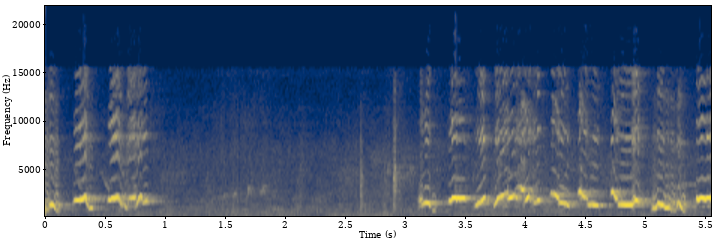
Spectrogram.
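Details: White-rumped shama song, used to make an unmotivated bird more combative: a brief whistled burst, about two seconds of near silence with a couple of clicks, then a fast, varied stream of bright whistles and chattering notes.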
